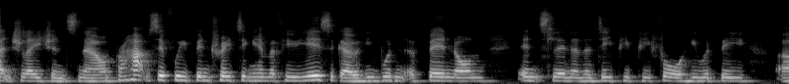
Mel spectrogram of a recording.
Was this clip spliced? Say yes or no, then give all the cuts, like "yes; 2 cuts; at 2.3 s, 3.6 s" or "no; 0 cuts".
no; 0 cuts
